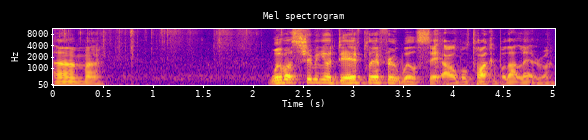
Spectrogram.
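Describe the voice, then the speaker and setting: A man with a British accent. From Britain. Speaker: gaming YouTuber. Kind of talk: livestream chat reading viewer comments.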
